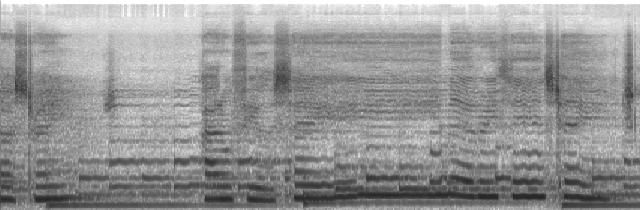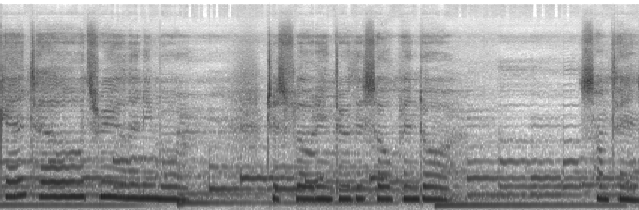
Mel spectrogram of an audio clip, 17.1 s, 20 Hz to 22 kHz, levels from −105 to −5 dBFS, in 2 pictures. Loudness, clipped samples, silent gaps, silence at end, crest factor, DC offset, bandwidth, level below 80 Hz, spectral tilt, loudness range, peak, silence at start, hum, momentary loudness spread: -25 LUFS; under 0.1%; none; 0 s; 18 dB; under 0.1%; 14.5 kHz; -64 dBFS; -4.5 dB/octave; 4 LU; -8 dBFS; 0 s; none; 12 LU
